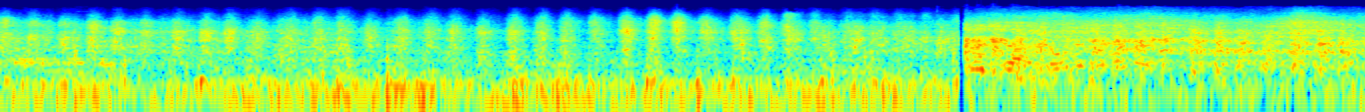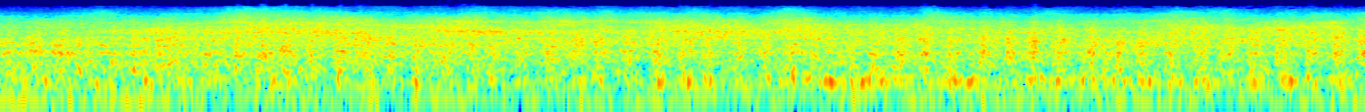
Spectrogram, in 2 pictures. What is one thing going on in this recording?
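A steam locomotive chuffs in quick, steady beats.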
